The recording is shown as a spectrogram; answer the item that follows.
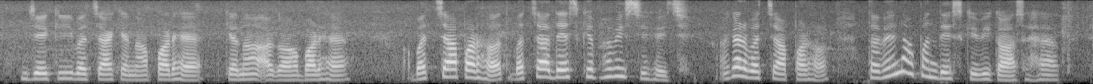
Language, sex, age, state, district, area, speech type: Maithili, female, 45-60, Bihar, Araria, rural, spontaneous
